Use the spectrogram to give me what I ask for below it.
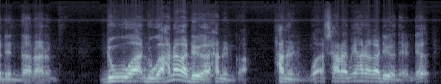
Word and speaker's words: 하느님: 하늘님이에요. 하느님, 그러니까 하늘님인데 그거를 연하게 발음을 하면 하느님이 되는 거예요.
